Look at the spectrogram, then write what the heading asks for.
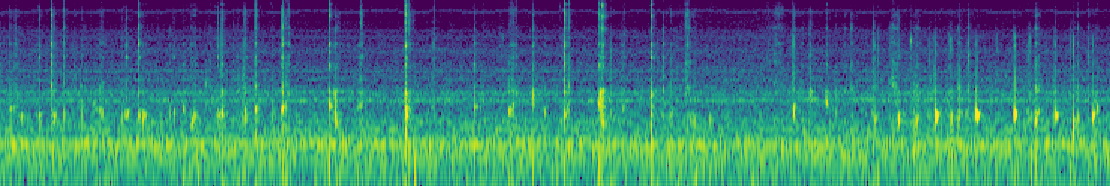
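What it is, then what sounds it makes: Glass jar with metal screw lid. Fingers twist the metal screw lid of a medium glass jar filled with pale contents back and forth and tap on it. The result is a quiet, steady run of short, dry clicks and ticks that die away almost instantly, some landing as brighter, sharper taps. A low, steady hum sits underneath throughout.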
